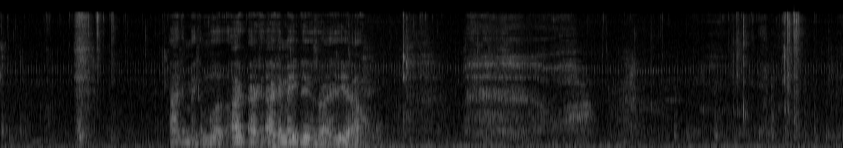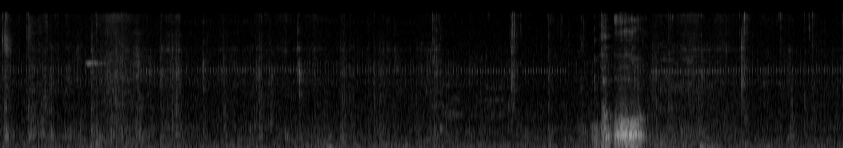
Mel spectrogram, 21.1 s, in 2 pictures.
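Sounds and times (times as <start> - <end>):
chewing crisp chips: 8.2 - 21.0.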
